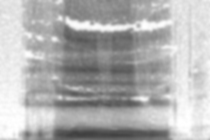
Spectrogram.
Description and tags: Exclamation of "OhOhoh!" in sort of surprise.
